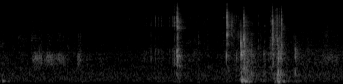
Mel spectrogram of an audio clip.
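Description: Scissors cutting cord while making small hanging baskets from recycled corks: a few quiet, crisp snips come close together near the end, after a soft rustle of handling.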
